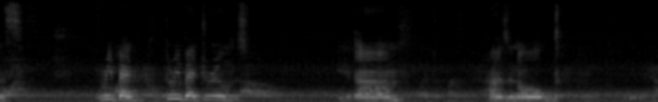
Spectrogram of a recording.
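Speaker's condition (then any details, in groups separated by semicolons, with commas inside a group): Cerebral palsy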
